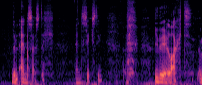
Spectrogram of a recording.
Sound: chuckles

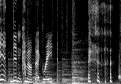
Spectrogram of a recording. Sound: laughing

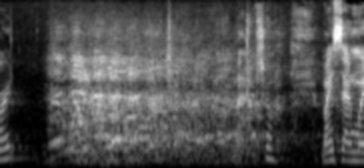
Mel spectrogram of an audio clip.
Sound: audience laughing

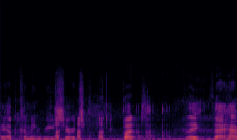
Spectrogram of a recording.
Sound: laughs

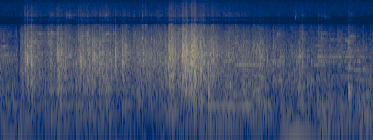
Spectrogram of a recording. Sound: wagon creaking

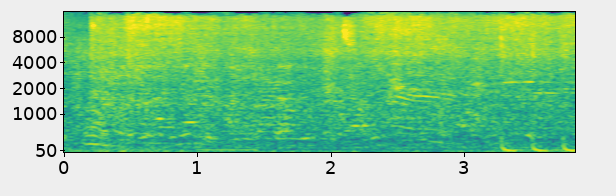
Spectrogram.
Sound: meat sizzling

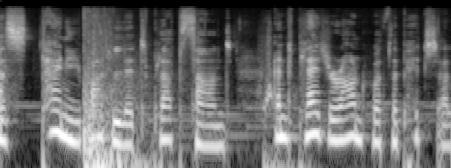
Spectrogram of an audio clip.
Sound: loud boom

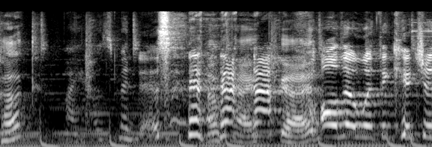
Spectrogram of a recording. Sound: laughs

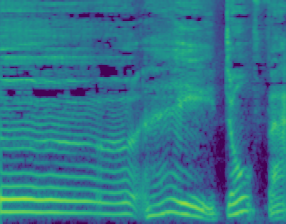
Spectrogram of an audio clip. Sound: crying

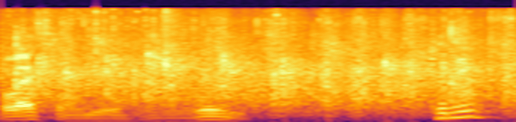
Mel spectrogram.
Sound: audience applauds

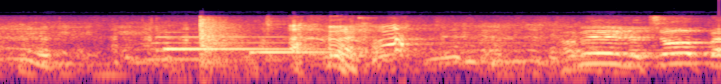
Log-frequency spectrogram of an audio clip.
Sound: doorbell tone

